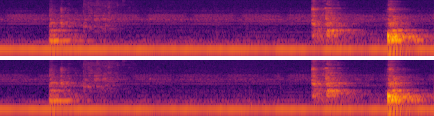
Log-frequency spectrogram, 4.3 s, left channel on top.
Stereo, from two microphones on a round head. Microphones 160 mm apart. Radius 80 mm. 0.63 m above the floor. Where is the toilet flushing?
Centre (ahead or behind), 1.2 m.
